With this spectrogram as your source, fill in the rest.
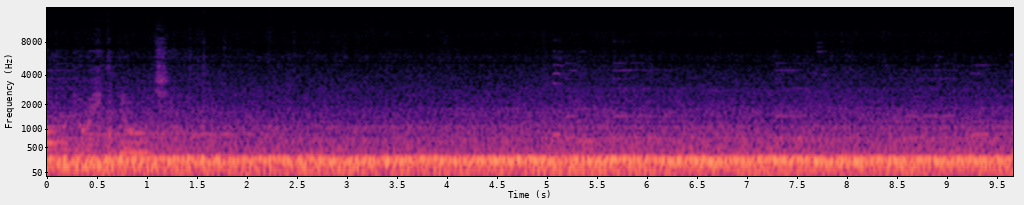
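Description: A car drives steadily along a road with a low, constant rumble.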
